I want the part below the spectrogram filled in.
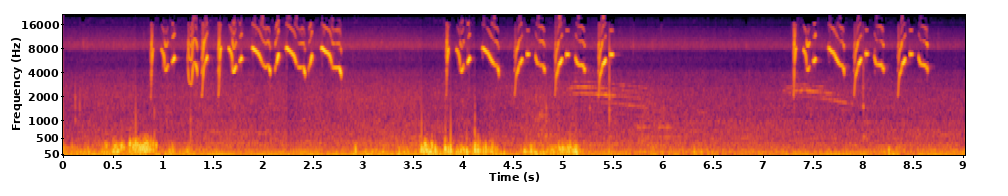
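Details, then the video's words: Ruby-cheeked sunbird (kolibri wulung), Indonesia, singing as a lure and therapy song: bursts of very high, thin, rapidly repeated wavy notes in three phrases, with faint lower sweeping notes and some low thumps between. "Kolibri Wulung Gacor Dorr Bocor Corr || Pancingan dan Terapi Bunyi Andalan"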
